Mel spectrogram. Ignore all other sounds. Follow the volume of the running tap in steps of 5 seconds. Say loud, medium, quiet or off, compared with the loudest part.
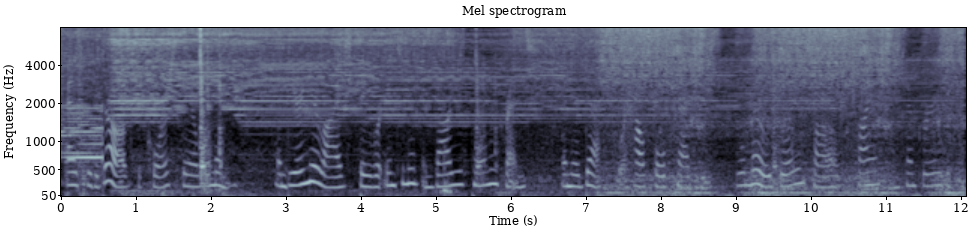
medium, loud, loud.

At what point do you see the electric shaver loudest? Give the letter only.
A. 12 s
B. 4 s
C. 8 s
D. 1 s
D.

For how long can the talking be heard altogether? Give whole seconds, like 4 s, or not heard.
12 s.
